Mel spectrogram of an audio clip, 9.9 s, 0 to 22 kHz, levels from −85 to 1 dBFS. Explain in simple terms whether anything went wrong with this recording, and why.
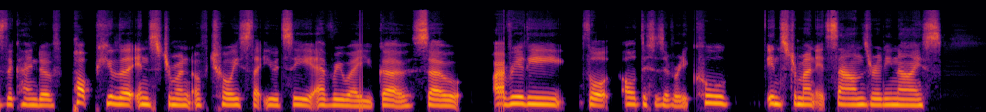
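Repeated buffer at 1.53–1.56, 3.60–3.62, 4.99–5.04 (repeated twice), 6.94–6.97 and 8.29–8.31 s: fresh sound arrived late, so the player replayed its last 23 ms chunk, causing quick stutters.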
